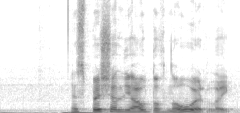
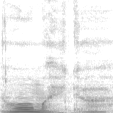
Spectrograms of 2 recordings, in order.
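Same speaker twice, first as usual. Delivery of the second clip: real unvoiced-sounding whisper; exasperated whisper; 8 dB quieter than usual. Real, not acted. Reactor despairing at a ruined story, exasperated whisper. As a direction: whisper it in disbelief.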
